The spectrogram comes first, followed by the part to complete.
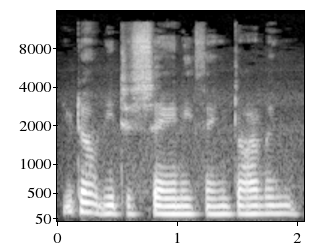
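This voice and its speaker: A man's voice: medium pitch, flat delivery, normal speed, creaky, darkish tone. A man voicing a refined, doting female pony in a story reading. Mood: tender, pleased.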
